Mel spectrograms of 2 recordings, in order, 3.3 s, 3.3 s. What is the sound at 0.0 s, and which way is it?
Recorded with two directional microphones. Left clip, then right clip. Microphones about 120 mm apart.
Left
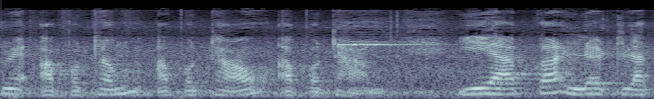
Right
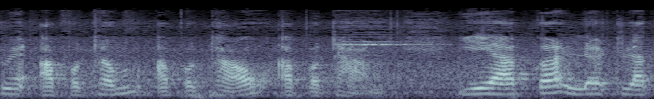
A woman's voice, 55° right (ahead or behind).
